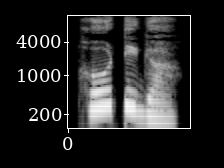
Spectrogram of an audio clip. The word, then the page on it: ಹೋಟಿಗ: hōṭiga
